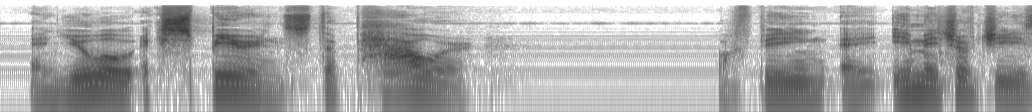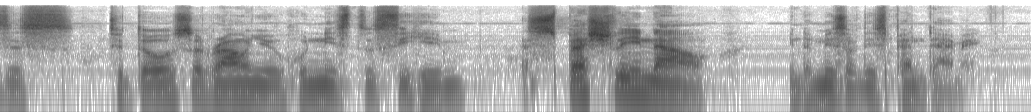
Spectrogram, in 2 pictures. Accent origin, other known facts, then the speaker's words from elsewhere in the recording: Singapore; I was born in Singapore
